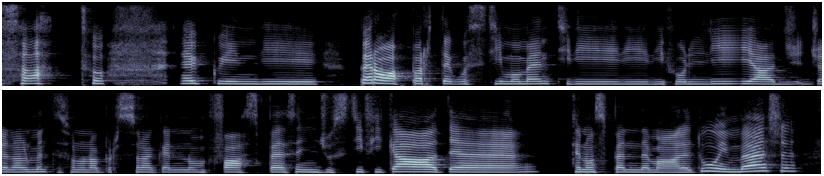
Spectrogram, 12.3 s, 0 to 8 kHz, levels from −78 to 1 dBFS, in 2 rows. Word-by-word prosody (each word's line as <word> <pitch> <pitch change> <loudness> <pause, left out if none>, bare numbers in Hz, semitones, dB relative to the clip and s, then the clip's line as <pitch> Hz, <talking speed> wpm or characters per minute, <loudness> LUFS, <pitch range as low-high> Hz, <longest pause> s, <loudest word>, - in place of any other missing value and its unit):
Esatto! 255 -1 -1 0.6
E 255 0 0
quindi 215 -2 -5 0.3
però 290 -3 +9
a 240 - +7
parte 240 -1 -2
questi 220 +2 -9
momenti 225 +1 -4
di 210 0 -7
di 205 0 -9
di 205 0 -10
follia, 215 +1 -2
g 205 +2 -14
generalmente 215 0 -6
sono 205 +3 -9
una 200 0 -5
persona 210 0 -7
che 205 +1 -8
non 205 0 -10
fa 210 -1 +2
spese 210 +1 -4
ingiustificate, 215 0 +3 0.2
che 215 - -5
non 210 0 -1
spende 210 -1 -4
male. 195 0 0
Tu 290 +7 0
invece? 280 +4 +3
215 Hz, 135 wpm, -23 LUFS, 205-230 Hz, 0.6 s, però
